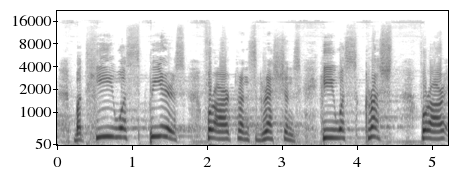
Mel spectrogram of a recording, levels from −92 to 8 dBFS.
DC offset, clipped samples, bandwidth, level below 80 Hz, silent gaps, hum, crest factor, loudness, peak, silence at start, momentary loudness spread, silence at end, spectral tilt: under 0.1%; under 0.1%; 16.5 kHz; -58 dBFS; none; none; 18 dB; -22 LUFS; -4 dBFS; 0.05 s; 10 LU; 0 s; -6 dB/octave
